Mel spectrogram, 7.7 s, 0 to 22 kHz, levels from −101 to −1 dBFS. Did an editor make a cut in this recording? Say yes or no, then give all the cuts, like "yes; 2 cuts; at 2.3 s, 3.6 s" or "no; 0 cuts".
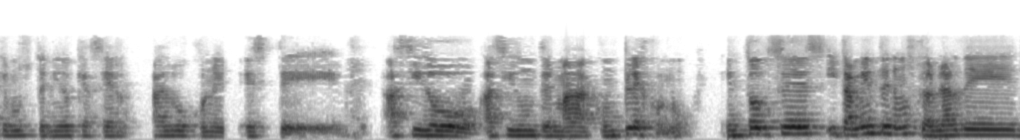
yes; 3 cuts; at 1.7 s, 2.8 s, 5.2 s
